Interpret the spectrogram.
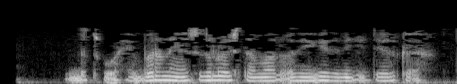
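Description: From start to finish the speech sits under heavy codec damage, most likely MP3 compression at a very low rate, which fits something around 16 kbps. Nothing survives above 5.6 kHz, so the treble is sliced off flat and the sound comes across dull. With so few bits, the encoder drops quiet frequency components that flicker in and out between frames, giving that watery, swirly texture, metallic chirps on s sounds, and smeared attacks.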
